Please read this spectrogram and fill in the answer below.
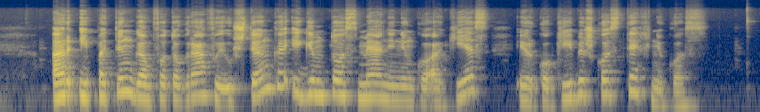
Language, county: Lithuanian, Tauragė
